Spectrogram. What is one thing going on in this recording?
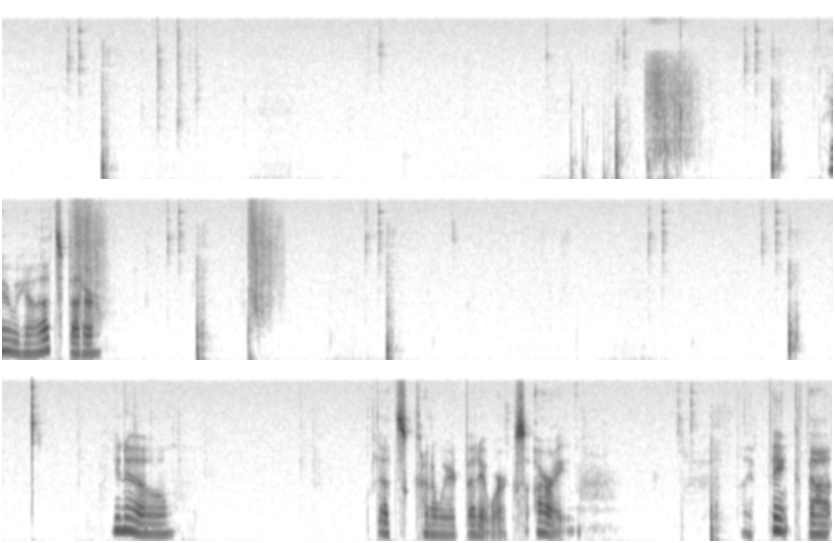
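Stone blocks are set down with short, dull knocks, one after another.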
